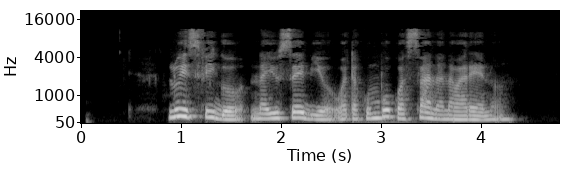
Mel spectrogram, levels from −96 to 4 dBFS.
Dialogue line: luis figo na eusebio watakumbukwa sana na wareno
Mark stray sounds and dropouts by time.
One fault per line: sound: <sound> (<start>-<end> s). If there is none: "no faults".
no faults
